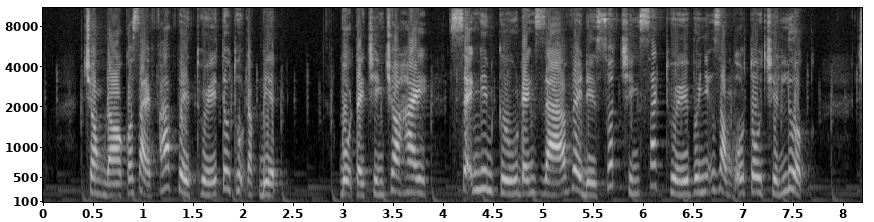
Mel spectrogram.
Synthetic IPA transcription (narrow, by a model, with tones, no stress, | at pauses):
t͡ɕɔ˧wŋ͡mɗɔ˨˦kɔ˨˦zaː˧˩jfaː˦˥p̚ve˨˩t̪ʰwe˨˦t̪i˧əwt̪ʰṵ˧˨ɗa˨˩k̚ɓi˨˩ət̚ | ɓo̰˧˨t̪aː˨˩jt͡ɕï˨˦ŋ̟t͡ɕɔ˧ɦa˧jsɛ̰˧˥ŋi˧ənkɨ˨˦wɗa˨˦jŋ̟zaː˨˦ve˨˩ɗe˨˩swə˦˥t̚t͡ɕï˨˦ŋ̟sa˦˥k̟̚t̪ʰwe˨˦vəː˨˦jɲɨ̰˧˥ŋza˨˩wŋ͡mʔo˧t̪o˧t͡ɕi˨˦ənlɨ˨˩ək̚ | t͡ɕ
